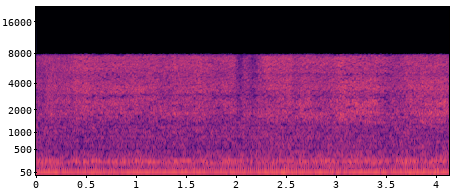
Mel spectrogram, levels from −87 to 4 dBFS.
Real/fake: real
